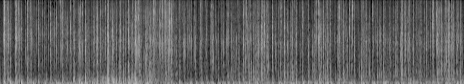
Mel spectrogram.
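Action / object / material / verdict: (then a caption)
scrape / plastic foil snack bag / plastic foil / none. A full orange plastic and foil snack bag is crinkled and rubbed with the fingertips of both hands behind the microphone. It makes a steady, dense run of sharp, bright crackles and rustles with a low rumble underneath. The crackles die away almost instantly.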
